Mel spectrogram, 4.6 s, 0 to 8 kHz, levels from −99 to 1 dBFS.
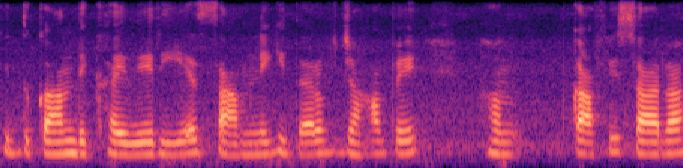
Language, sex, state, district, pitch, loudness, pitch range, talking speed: Hindi, female, Chhattisgarh, Bastar, 175 Hz, -21 LUFS, 170-185 Hz, 170 wpm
